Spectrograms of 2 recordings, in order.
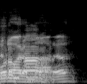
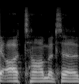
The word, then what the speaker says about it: Automata: game i i say automata because it's like a i guess a reference to automaton so and that's how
